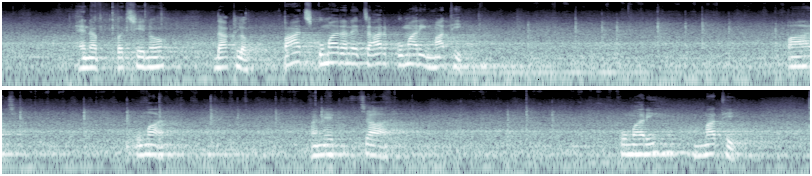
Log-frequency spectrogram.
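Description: A man speaks calmly in short phrases through a close microphone.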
